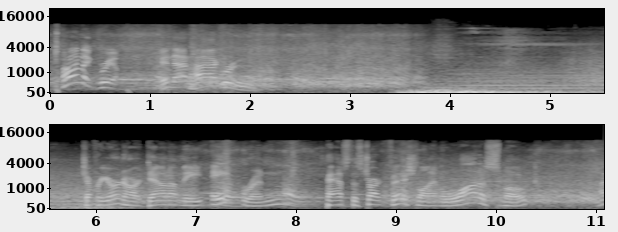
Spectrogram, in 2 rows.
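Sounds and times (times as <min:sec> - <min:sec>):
deep bass boom: 0:03.4 - 0:06.3
held chord of tones: 0:03.4 - 0:06.3.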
